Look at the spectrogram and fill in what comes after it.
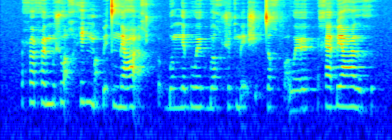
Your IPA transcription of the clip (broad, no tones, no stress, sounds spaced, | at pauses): ħ o ħ ø m u ʃ w ɑ̰ χ x i ŋ͡m ɑ̰ ɓ ḛ t ŋ͡m e ʕ æ̰ χ t͡ʃʼ o̰ ɡ͡b o ŋ e p w ø ɡ͡b u χ ʃ y t m ḛ ʃ ḭ p t u χ f ɑ̰ w ø | x æ ɓ e ʕ ɯ x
